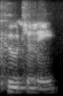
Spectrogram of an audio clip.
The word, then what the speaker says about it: Kootenay: your map what's up it's pronounced kootenay thank you by patrick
